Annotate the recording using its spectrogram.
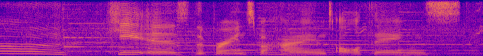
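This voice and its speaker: A woman speaks at a very slow pace. Music runs in the background. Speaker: farmer. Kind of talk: interview answer.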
